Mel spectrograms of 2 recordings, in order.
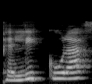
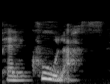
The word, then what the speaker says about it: películas: Okay, make sure you have included the accent on películas because it tells me I need to pronounce it películas and not peliculas.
